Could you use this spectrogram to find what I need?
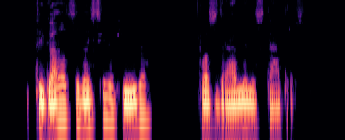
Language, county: Lithuanian, Vilnius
